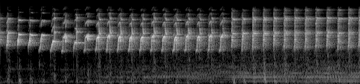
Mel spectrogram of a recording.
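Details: Fighter lovebird delivering a long 'ngekek panjang' chatter intended to provoke other lovebirds to answer: quick, regular, high buzzy notes about six per second, pitch stepping up midway.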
